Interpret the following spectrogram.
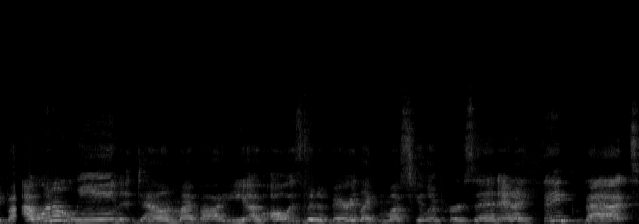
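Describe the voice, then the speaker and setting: Congested from a cold, a young woman vlogger and model talks casually to her vlog camera in a somewhat high, nasal, slightly bright voice, dropping "like" all through. She sounds a little distant from the mic, and the echoey room makes her voice ring.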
